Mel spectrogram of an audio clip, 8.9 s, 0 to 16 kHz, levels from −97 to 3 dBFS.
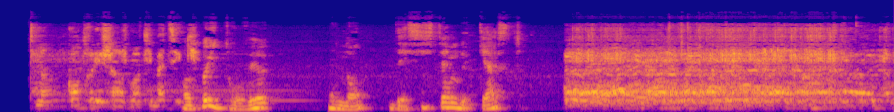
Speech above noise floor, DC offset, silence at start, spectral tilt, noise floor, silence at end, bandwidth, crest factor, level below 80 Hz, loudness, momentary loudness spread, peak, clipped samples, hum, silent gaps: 30 dB; under 0.1%; 0.3 s; -4 dB/octave; -51 dBFS; 0 s; 9 kHz; 16 dB; -60 dBFS; -19 LUFS; 11 LU; -4 dBFS; under 0.1%; none; none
